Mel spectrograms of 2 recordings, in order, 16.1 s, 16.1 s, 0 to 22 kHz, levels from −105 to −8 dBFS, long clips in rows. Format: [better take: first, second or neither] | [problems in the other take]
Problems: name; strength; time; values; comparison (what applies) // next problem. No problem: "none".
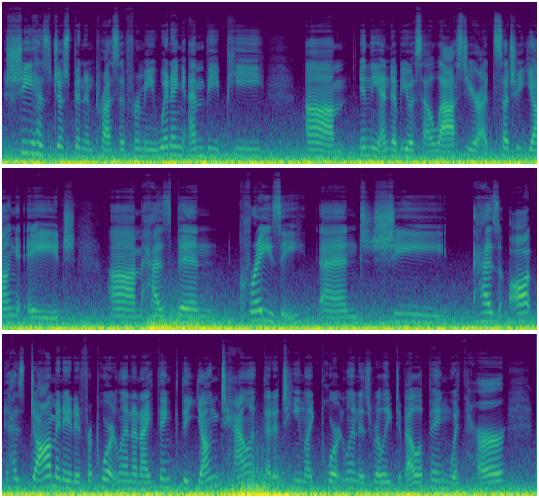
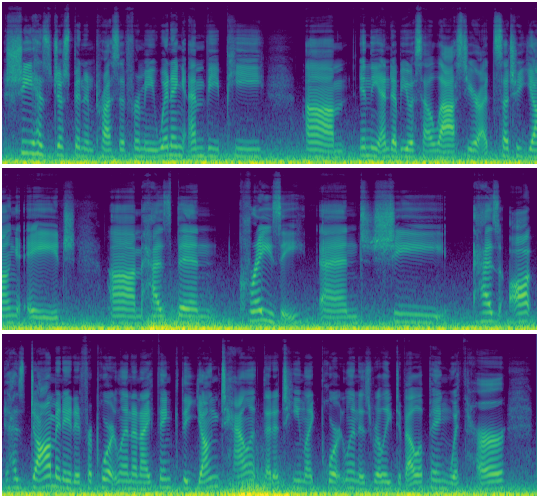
second | wind noise on the microphone; heavy; 6 dB below the speech; occasional gusts in the second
